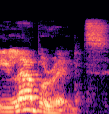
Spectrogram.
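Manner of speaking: "elaborate" with stress on the first e. Showing learners how to say the word: stress on the e of elaborate. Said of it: "Note the stress is here, E".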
